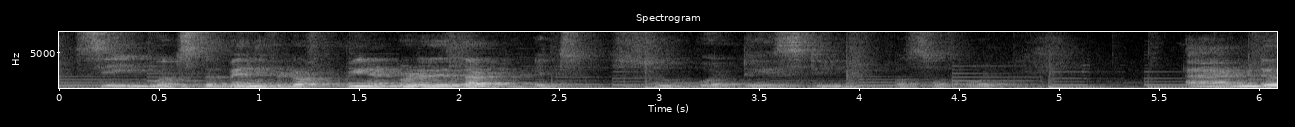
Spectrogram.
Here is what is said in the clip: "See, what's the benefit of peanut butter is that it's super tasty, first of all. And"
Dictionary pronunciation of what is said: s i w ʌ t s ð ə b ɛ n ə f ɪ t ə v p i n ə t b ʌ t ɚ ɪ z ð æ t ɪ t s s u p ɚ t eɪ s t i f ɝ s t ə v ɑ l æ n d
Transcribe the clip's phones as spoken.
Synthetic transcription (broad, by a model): s i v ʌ t s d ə b ɛ n ə f ɪ t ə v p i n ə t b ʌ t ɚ ɪ z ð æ t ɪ t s s u p ɚ t eɪ s t i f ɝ s ə f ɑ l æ n d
